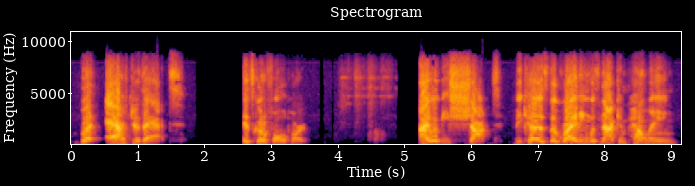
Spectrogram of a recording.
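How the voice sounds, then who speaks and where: On a rough recording, a woman with a medium-pitched, fairly bright voice co-hosts a podcast. She's tipsy and getting drunker, cursing freely and hammering her opinions home by repeating them during a casual review chat.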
